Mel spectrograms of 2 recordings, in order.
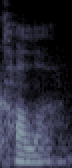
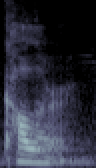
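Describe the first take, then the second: First: It is said without the final r sound. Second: It is said with the final r sound. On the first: "British ইংলিশে বলা হয় খালা" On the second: "American ইংলিশে আমরা কালার বলতে পারি"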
